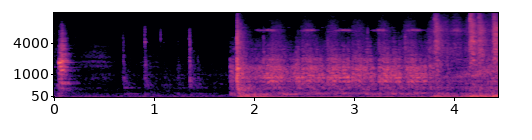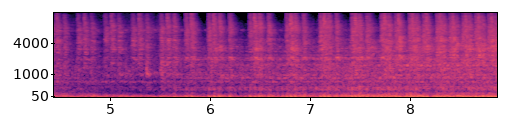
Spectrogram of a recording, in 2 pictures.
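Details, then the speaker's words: 1929 Ford Model A coupe, stock 40 hp engine, sat unused, GoPro on exhaust pipe: cranks, catches, then sharp bangs and pops about four per second over rough idle; backfiring and rough running from contaminated fuel, never ran better. "But I never got it to run any better than that. It just continued banging and popping."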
